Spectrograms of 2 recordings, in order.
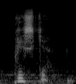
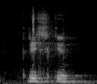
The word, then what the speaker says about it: Priske: Dat is de consensus, zo gaan we het uitspreken. Priske? Priske. Priske, voilà. Hans, een verrassing voor jou?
